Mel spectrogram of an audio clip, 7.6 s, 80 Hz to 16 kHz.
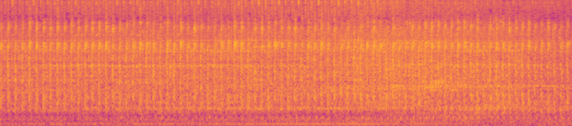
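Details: MCI coach with a Detroit Diesel S60 DDEC6 (425 hp at 2100 rpm) at idle: a loud, uneven, lumpy chuffing while running on only 3 of 6 cylinders. The misfire was traced to the external engine wiring harness, not the internal injector harness.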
